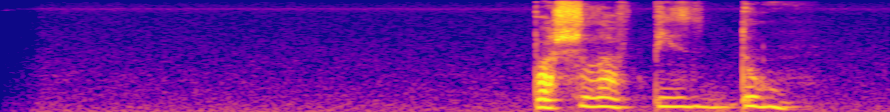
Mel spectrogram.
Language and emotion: Russian, angry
